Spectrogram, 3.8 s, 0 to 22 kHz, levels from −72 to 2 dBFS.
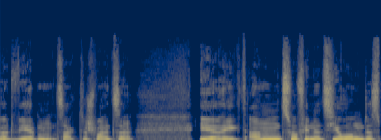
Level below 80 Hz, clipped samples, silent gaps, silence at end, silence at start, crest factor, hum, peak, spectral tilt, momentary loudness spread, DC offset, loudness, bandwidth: -38 dBFS; under 0.1%; none; 0 s; 0 s; 14 dB; none; -6 dBFS; -5 dB/octave; 14 LU; under 0.1%; -21 LUFS; 16.5 kHz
